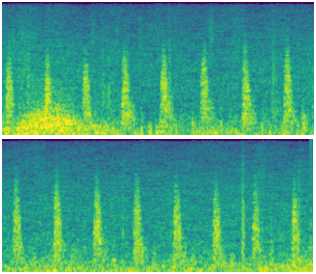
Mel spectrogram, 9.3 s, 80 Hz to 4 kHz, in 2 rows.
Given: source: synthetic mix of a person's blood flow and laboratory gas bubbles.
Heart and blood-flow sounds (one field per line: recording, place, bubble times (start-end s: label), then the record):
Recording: Doppler ultrasound of blood flow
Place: subclavian vein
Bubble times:
no bubbles
From the record:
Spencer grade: 0 (complete lack of bubble signals)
